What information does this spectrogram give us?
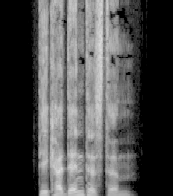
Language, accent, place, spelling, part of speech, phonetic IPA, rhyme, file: German, Germany, Berlin, dekadentestem, adjective, [dekaˈdɛntəstəm], -ɛntəstəm, De-dekadentestem.ogg
- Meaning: strong dative masculine/neuter singular superlative degree of dekadent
